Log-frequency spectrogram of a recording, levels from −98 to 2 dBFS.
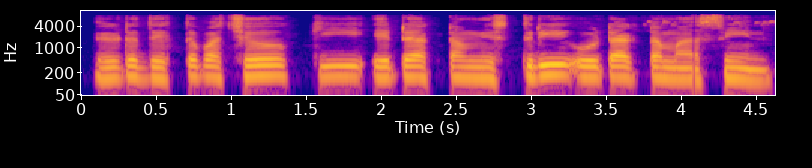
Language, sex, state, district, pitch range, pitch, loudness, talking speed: Bengali, male, West Bengal, Malda, 145-155 Hz, 150 Hz, -19 LUFS, 140 wpm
